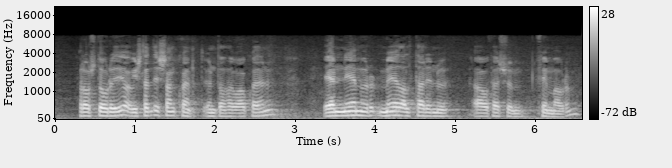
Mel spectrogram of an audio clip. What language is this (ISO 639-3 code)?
isl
